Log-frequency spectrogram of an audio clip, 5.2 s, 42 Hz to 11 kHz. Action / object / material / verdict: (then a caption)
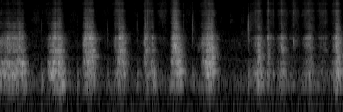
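scrape / scratch art paper sheet scratched with a wooden stylus / coated paper / none. A wooden stylus scratches a flat scratch art paper sheet with a black coating, working near a pink flower and figure. Twelve soft, dry rasping strokes are heard, slower and evenly spaced at first, then quicker and shorter toward the end. Each scrape is a brief papery hiss centered in the mids around 1 kHz, with little low end and almost no ring.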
